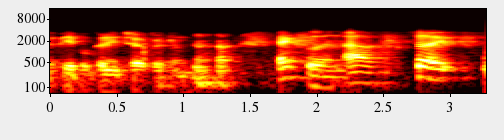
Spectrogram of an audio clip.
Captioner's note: chuckles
